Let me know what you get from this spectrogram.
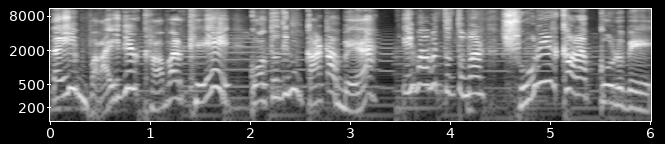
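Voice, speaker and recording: A cartoonish character voice moves at a fairly slow pace over clear music in the background. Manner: chatty, concerned.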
